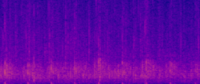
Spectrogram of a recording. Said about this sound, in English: Give the Lord a clap. Go ahead. It's all right.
